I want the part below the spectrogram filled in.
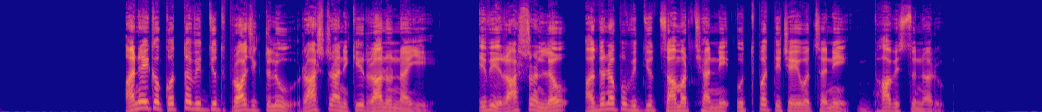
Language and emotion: Telugu, neutral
